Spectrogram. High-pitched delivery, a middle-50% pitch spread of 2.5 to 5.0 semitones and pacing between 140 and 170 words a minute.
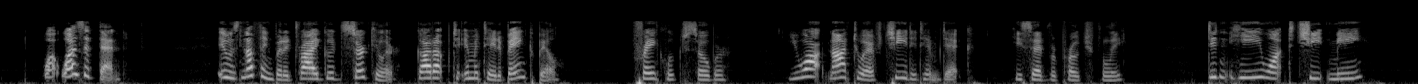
No: very high, 270 Hz; wide, 5.5 semitones; average, 165 wpm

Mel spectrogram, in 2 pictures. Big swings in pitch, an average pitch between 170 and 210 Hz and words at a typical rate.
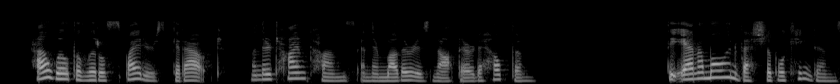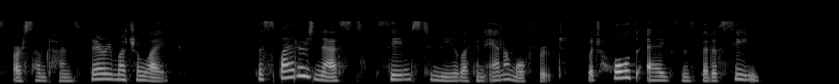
Yes: wide, 6.0 semitones; high, 190 Hz; average, 165 wpm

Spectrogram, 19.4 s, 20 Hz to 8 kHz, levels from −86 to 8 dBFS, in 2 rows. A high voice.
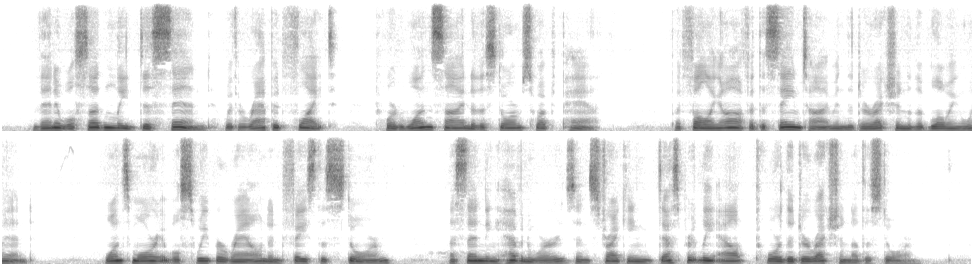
No: low, 110 Hz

